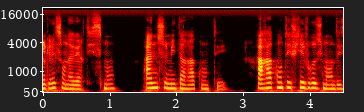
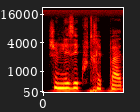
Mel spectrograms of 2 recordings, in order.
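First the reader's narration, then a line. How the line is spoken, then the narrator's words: Toneless voice. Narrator (French): dit Éléonore d'une voix blanche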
